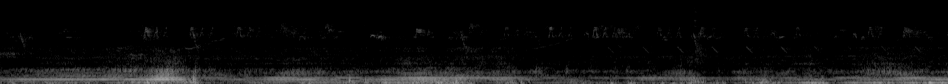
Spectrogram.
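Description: Small birds chirping over and over in the background, with a steady low hum underneath.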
